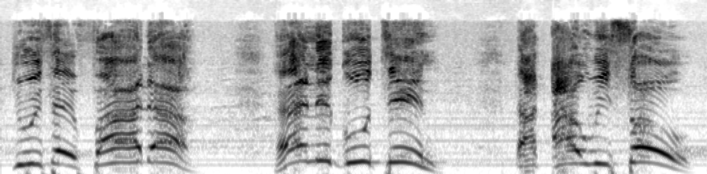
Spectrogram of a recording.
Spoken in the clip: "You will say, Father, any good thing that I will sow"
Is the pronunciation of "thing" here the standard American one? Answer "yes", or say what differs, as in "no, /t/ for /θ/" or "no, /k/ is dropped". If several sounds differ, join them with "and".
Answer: no, /t/ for /θ/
